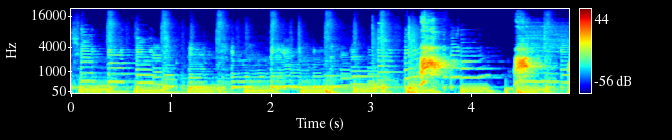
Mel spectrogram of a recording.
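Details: Pomeranian dog reacting angrily at home while a birthday cake is brought out for its owner; two or three sharp, bright barks about a second apart cut through steady background music.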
